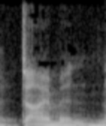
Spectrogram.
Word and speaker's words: Dimon: So my name is Garrett Dimon. And yeah, Dimon, not Dimon or Demon or Dimon.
